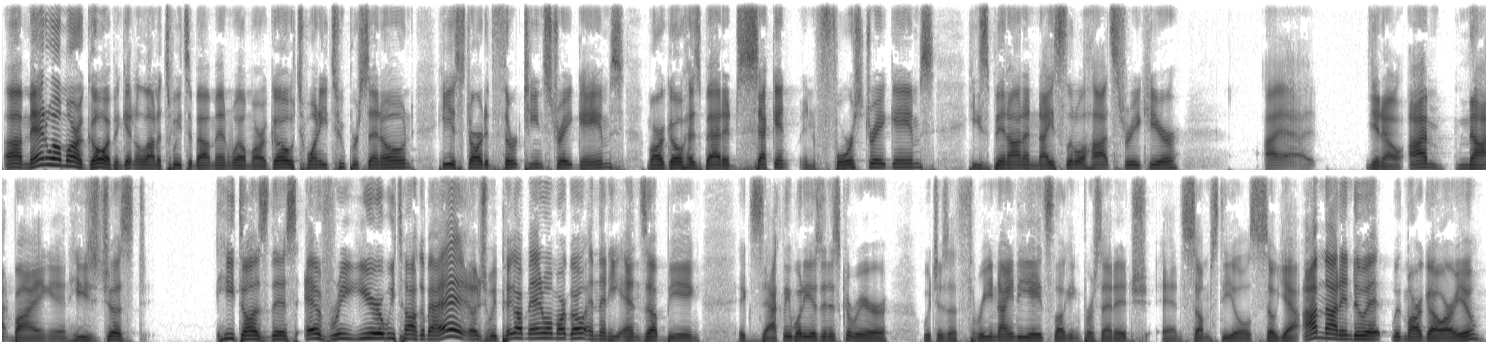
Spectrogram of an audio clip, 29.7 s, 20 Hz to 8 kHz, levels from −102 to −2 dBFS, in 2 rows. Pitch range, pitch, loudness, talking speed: 130-170 Hz, 150 Hz, -21 LUFS, 195 wpm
